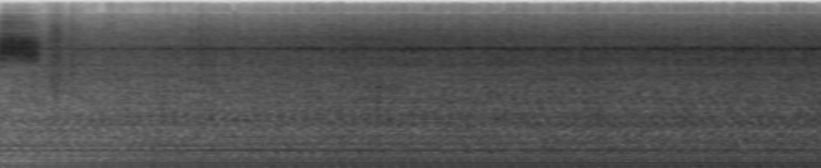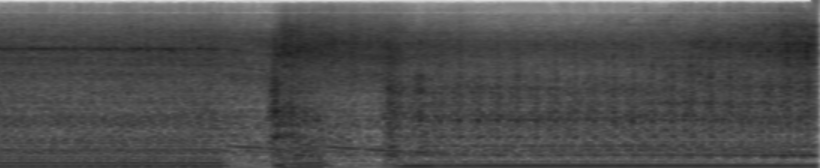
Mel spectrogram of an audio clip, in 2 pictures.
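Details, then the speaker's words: Newly bought Dodge Cummins six-cylinder diesel pickup, started while cranking with the accelerator held slightly open after checking all six injectors spray: low, even clatter settling into a steady idle with a brief dip and recovery; sounds really good. "sounds like a cumins sounds good sounds like a cumins no that sounds really good"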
